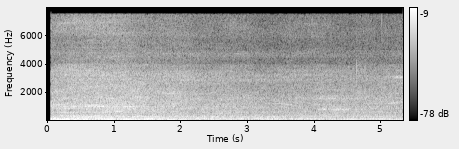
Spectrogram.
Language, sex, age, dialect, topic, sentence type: Marathi, female, 25-30, Varhadi, agriculture, statement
